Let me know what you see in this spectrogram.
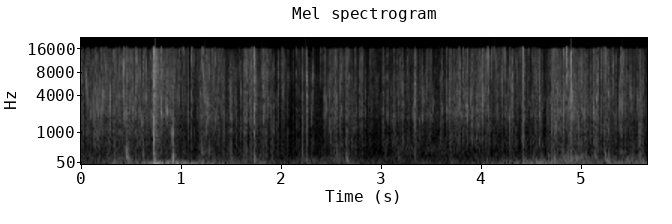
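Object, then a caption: Plastic bubble wrap. A sheet of clear plastic bubble wrap wrapped around a white microphone is squeezed and crinkled by fingertips, popping its air bubbles. Dense, bright crinkling runs throughout, broken by sharp snapping pops that cut off almost instantly, with a soft low thump beneath the louder ones.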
